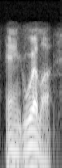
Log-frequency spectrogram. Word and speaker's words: Anguilla: Anguilla. More coming up with Michael Masci in just a moment here at the Big AM 1380 WBEL. – Cuisinart Golf Resort and Spa in Anguilla is delighted to welcome Michael Masci as Director of Entertainment.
